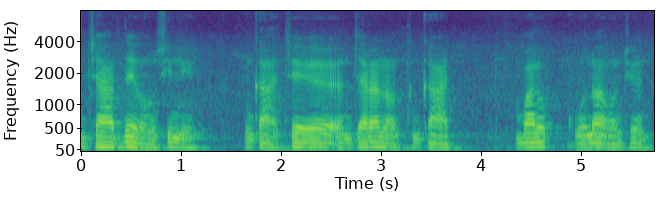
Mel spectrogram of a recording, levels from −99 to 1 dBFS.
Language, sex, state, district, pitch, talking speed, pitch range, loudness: Chakma, male, Tripura, Dhalai, 95 Hz, 105 wpm, 85-100 Hz, -20 LUFS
